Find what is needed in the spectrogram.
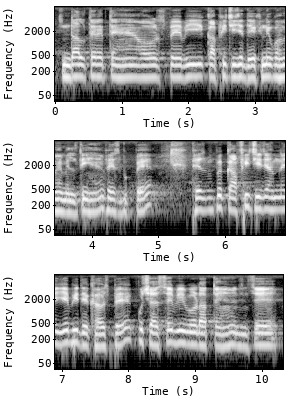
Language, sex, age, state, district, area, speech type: Hindi, male, 45-60, Uttar Pradesh, Hardoi, rural, spontaneous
